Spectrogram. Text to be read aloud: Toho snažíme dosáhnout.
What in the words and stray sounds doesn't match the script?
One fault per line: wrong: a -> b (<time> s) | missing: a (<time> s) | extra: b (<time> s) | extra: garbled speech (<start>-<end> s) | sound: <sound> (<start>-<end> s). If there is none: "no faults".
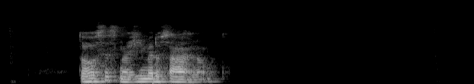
extra: se (1.0 s)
